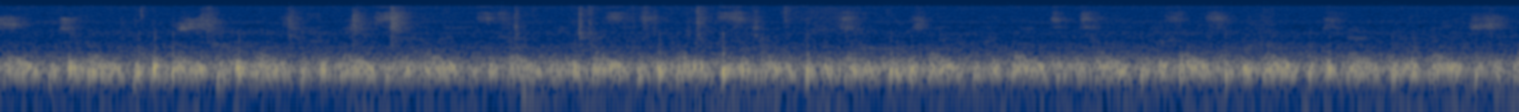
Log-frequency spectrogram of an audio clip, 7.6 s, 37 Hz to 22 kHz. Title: Heartbeat using fetal doppler at 17 weeks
